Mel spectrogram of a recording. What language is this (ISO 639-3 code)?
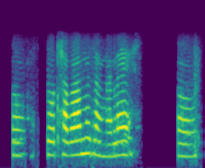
brx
